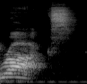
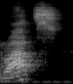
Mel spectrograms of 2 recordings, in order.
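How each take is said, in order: First: The name sounds like the word rocks. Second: The name rhymes with the word rats. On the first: This is a new pronunciation chosen instead. "I'm going to say rocks" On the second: This is the family's own pronunciation. "I can't say it like that"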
